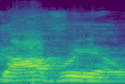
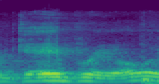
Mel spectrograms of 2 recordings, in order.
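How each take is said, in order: First: The name is said with a non-English pronunciation. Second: The name is said with an English pronunciation.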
